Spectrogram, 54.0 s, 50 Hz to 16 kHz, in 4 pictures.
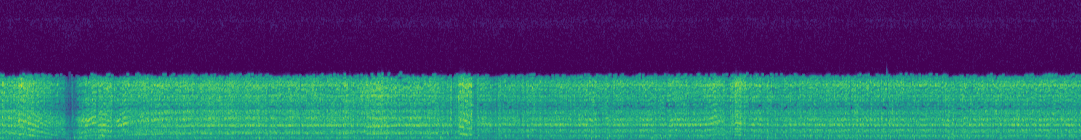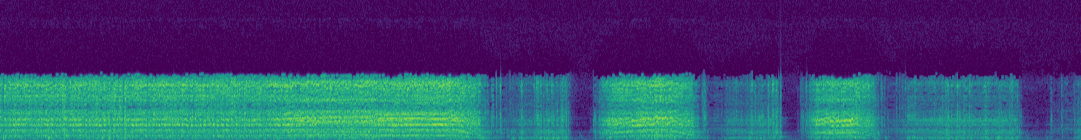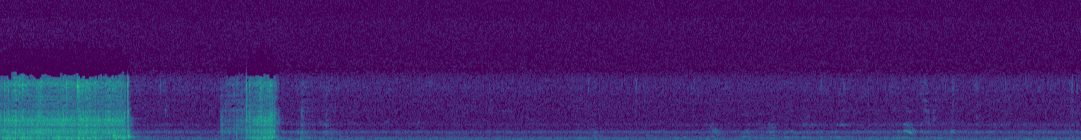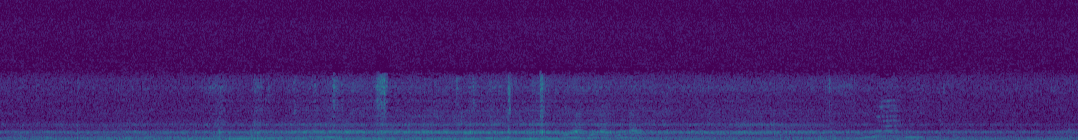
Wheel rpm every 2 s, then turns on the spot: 130, 230, 220, 160, 170, 160, 160, 160, 160, 100, 60, 30, 30, 20, 10, 0, 0, 0, 0, 0, 0, 0, 0, 0, 0, 0, 0.
24-30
